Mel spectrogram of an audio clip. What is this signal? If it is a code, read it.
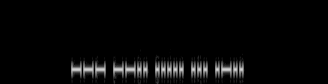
Morse code, heard as a keyed tone, about 38 wpm, 700 Hz. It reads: OZ5SL
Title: DXCC-100 Call Signs - 5 Characters - Repeated 2x - 40wpm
